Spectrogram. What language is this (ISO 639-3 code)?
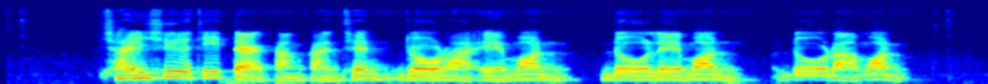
tha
